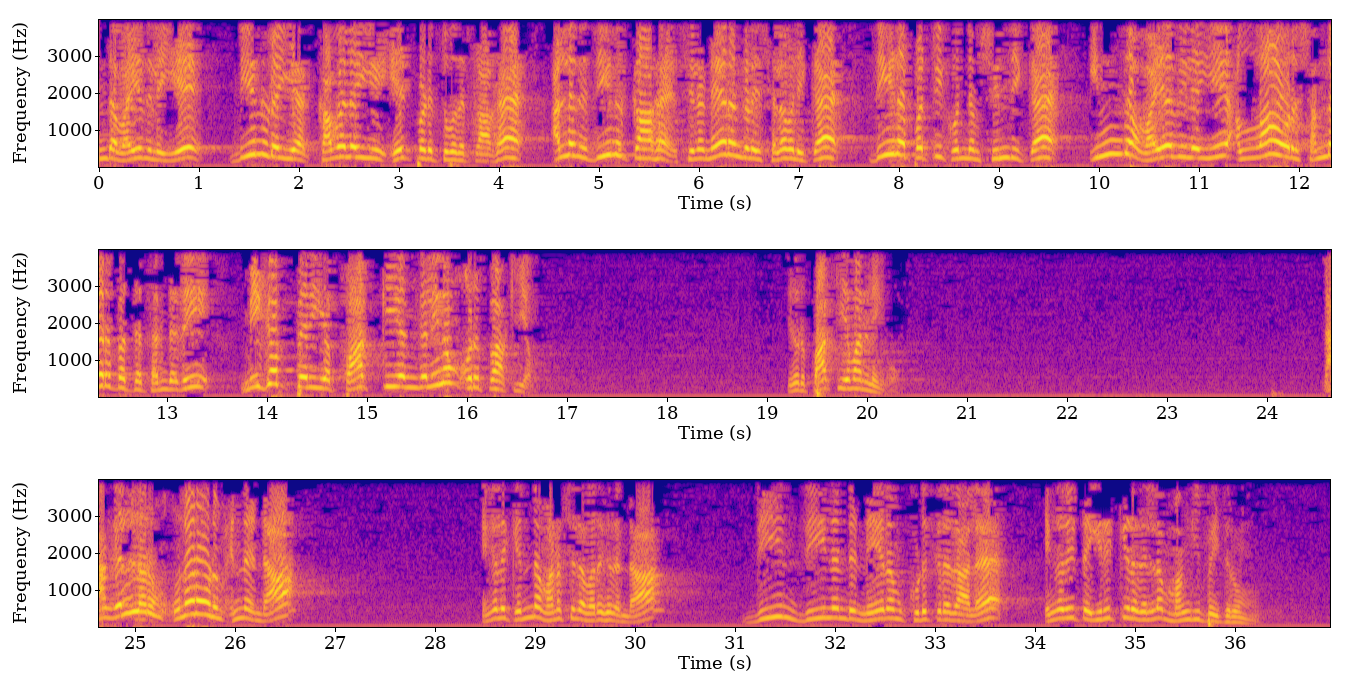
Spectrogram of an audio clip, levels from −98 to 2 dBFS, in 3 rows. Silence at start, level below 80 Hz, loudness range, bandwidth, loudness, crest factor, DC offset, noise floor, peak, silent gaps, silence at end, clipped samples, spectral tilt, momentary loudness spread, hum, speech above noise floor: 0 s; -38 dBFS; 7 LU; 4 kHz; -9 LUFS; 10 dB; under 0.1%; -42 dBFS; 0 dBFS; none; 0.75 s; 3%; -8.5 dB/octave; 9 LU; none; 33 dB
